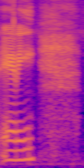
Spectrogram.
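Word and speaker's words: Anny: They are married, but their third is Annie, spelled an N y, but they pronounce it Annie, who she's from Mexico.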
